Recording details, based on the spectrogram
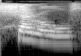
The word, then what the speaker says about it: Cheryl's: Oh, and just to say, it's Cheryl's World, not Sherry L. Sherry LS, because obviously it's spelled S-H-E-double-R-Y-L. Yeah. Yeah. I get, hi, Sherry, no, I don't know where you think you're going, just removing the L from my name like that.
